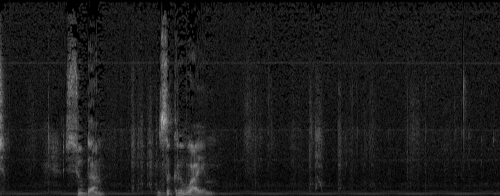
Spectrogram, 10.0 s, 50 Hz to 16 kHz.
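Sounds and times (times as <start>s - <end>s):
steady low hum: 0.0s - 10.0s
yarn scratching on crochet hook: 2.6s - 3.3s.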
